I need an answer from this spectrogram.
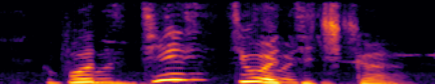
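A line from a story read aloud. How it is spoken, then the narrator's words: Cheerful exclamation. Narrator (Russian): вскричала весело Яна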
